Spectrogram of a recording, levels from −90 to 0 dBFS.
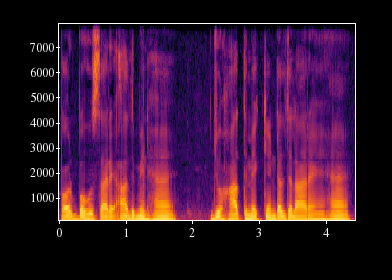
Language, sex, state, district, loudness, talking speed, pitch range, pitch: Hindi, male, Jharkhand, Palamu, -13 LUFS, 160 wpm, 140-155 Hz, 145 Hz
